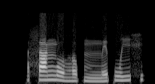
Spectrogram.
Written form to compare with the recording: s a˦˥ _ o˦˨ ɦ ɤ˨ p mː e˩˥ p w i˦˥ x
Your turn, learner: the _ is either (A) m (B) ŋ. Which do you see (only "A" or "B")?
B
